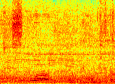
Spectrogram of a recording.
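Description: Steady hubbub of many overlapping voices in a crowded exhibition hall, with no single voice standing out.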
